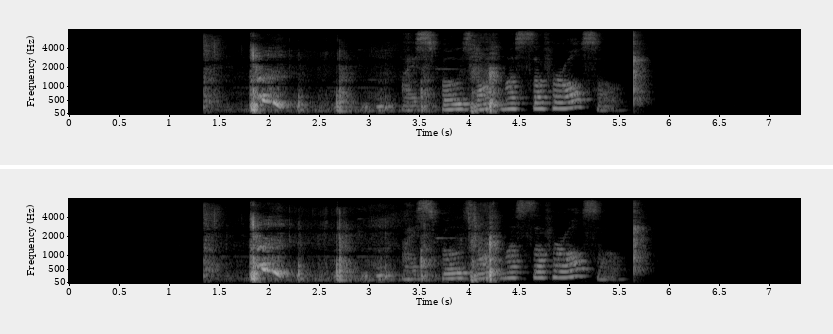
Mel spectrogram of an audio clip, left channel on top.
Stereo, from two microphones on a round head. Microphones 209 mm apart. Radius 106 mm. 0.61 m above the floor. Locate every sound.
1.3 s running footsteps: 5° left (ahead or behind), 1.2 m; by 4.3 s 30° right (ahead or behind), 1.8 m
3.3 s a woman speaking: 55° left (ahead or behind), 4 m
5.6 s a clap: 30° left (ahead or behind), 1.9 m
